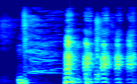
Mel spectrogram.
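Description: A sharp cough is followed by a quick run of four or five harsh, breathy bursts in rapid succession, loud and raspy, with no talking.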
